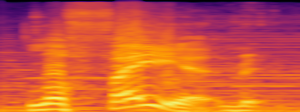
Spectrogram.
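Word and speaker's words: Lafayette: Lefayet. That's how you pronounce it.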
